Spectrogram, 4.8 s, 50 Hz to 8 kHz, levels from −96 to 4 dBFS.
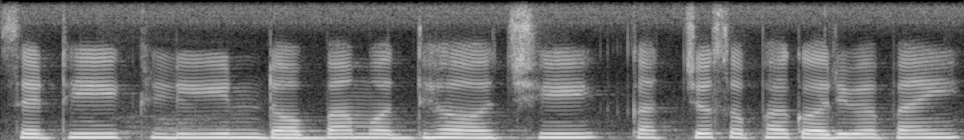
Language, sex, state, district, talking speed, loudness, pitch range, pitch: Odia, female, Odisha, Nuapada, 110 wpm, -13 LUFS, 210-220 Hz, 215 Hz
